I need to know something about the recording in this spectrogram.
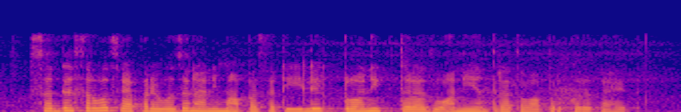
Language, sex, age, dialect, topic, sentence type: Marathi, female, 36-40, Northern Konkan, agriculture, statement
